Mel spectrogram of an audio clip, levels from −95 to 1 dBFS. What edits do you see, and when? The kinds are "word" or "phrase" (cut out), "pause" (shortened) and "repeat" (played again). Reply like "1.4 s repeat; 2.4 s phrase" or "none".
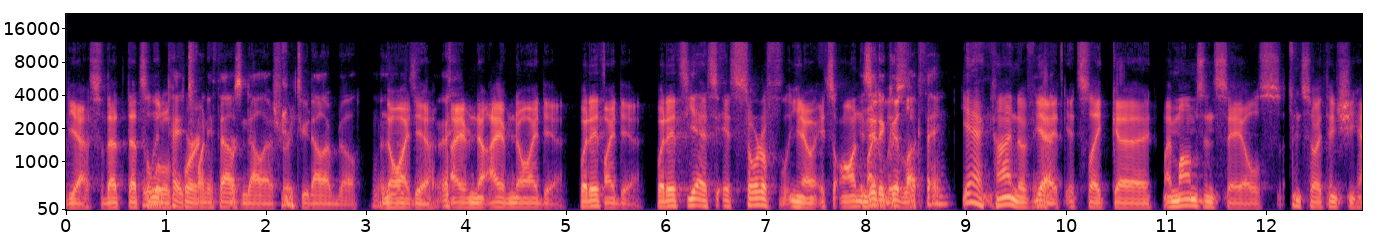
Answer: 3.8 s word; 5.4 s repeat; 8.9 s pause; 10.0 s word; 10.9 s pause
